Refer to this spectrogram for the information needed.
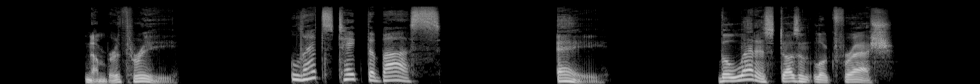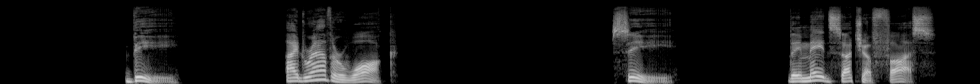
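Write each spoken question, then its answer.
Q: Let's take the bus.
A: B: I'd rather walk.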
